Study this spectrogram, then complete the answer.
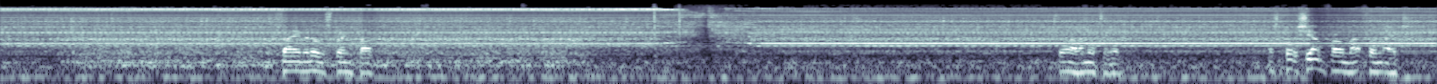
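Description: A lathe motor whirs with a steady high whine.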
